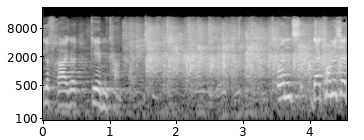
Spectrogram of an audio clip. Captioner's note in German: Beifall BÜNDNIS 90/DIE GRÜNEN und CDU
